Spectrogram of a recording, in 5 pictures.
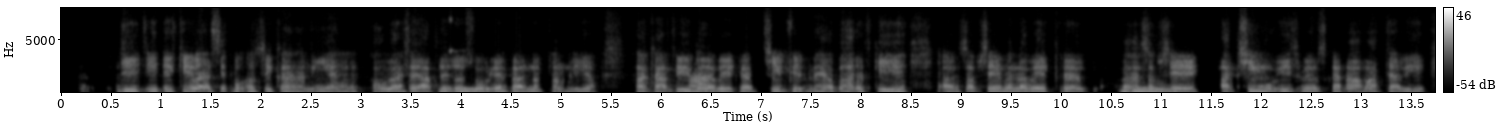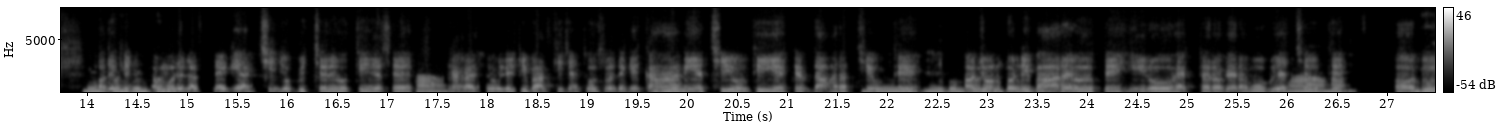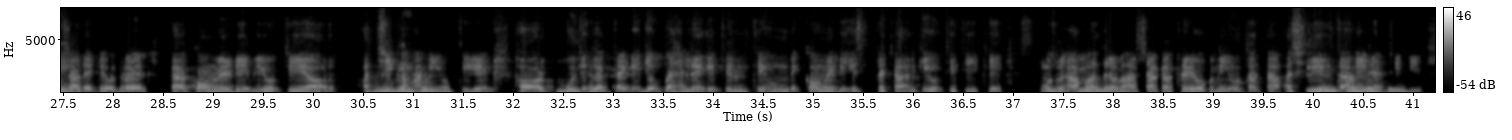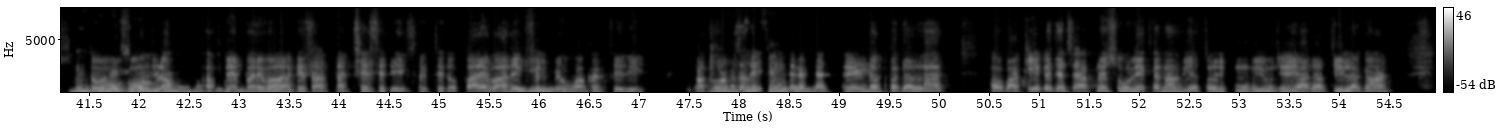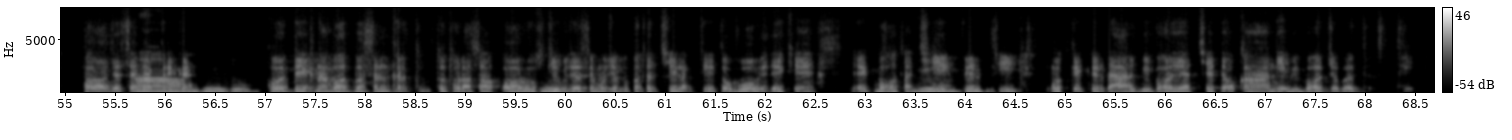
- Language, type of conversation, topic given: Hindi, unstructured, आपको कौन-सी फिल्में हमेशा याद रहती हैं और क्यों?
- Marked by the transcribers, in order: tapping; in English: "मूवीज़"; in English: "एक्टर"; in English: "ट्रेंड"; in English: "मूवी"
